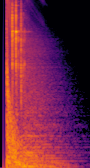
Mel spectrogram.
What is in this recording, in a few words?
pinball bumper; marble race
